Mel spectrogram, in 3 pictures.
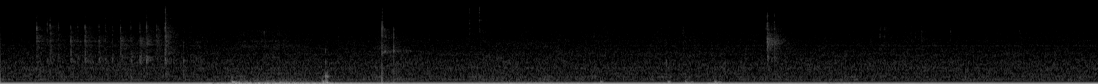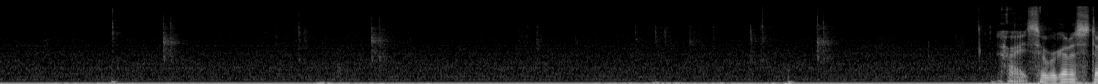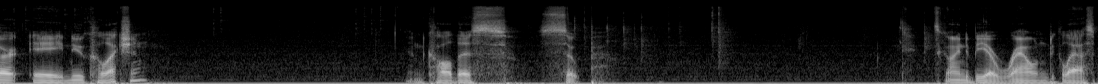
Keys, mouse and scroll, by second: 0.7 p, 3.3 middle click, 4.6 click, 5.8 middle click, 7.6 KP_1, 8.7-10.1 scroll down 6, 10.1-10.6 scroll up 1, 12.5 KP_1, 13.6 shift+middle click, 14.6 KP_5, 16.1-16.6 scroll down 4, 16.6 shift+middle click, 17.4-18.0 scroll up 7, 18.4 shift+s, 20.4 shift+middle click, 22.0 click, 22.5 right click, 25.4 click, 25.6 click, 31.1 shift+a.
